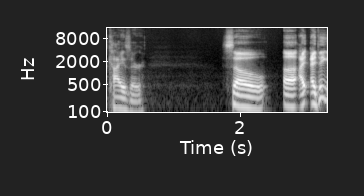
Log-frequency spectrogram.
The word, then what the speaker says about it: Caesar: derivative of that and I think Caesar's a wrong pronunciation it's actually SP pronounced Kaiser so uh I I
